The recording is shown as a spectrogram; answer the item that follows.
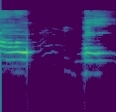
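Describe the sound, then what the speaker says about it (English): A cat meows twice in quick succession, two short nasal calls close by with a brief gap between them. "to my bottom left, we have our crazy cat, Janet."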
